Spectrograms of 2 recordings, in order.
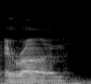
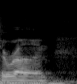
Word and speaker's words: Iran: I understand the fear of nations like North Korea and Iran and Iran. Sorry, I pronounced it wrong. It's Iran. I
